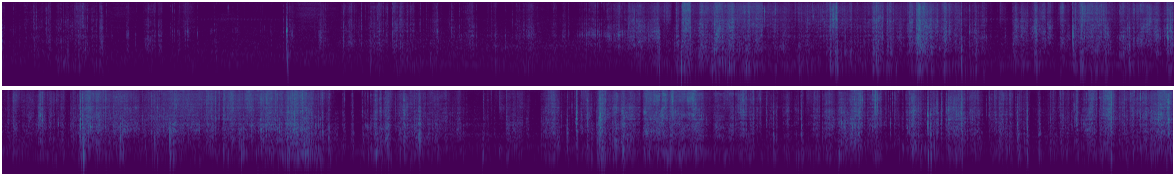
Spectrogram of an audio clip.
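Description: A Bernese mountain dog biting and shaking a plastic pet cone collar, the plastic crinkling and crackling in irregular bursts. The crackling gets louder from about seven seconds in.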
